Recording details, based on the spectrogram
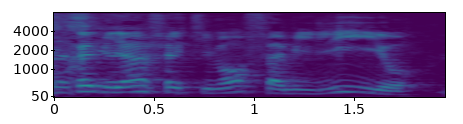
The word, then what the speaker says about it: familio: Quand on dit yes, on est, pour dire oui, on écrit J-E-S. Et, mais je pense qu'en donc en espéranto, il faut bien dire familio, puisque la dernière syllabe, c'est le O tout seul, et l'avant-dernière syllabe, c'est le I.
